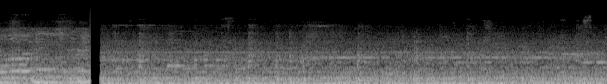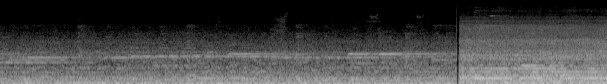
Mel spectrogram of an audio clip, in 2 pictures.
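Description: A cable car gondola in Almaty rides along with a steady, loud rumbling mechanical drone and rattle throughout, briefly cutting out near the start and swelling slightly louder toward the end.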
